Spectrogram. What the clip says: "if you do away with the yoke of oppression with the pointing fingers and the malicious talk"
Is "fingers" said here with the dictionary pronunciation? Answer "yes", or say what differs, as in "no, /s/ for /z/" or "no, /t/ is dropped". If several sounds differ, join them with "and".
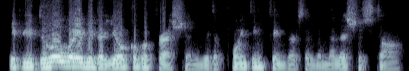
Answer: no, /s/ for /z/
